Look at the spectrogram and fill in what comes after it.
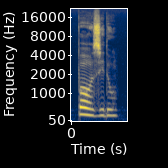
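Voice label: "pòsidu", Sardinian, female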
